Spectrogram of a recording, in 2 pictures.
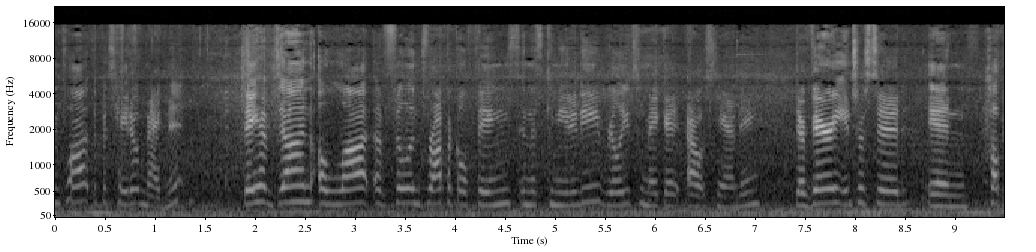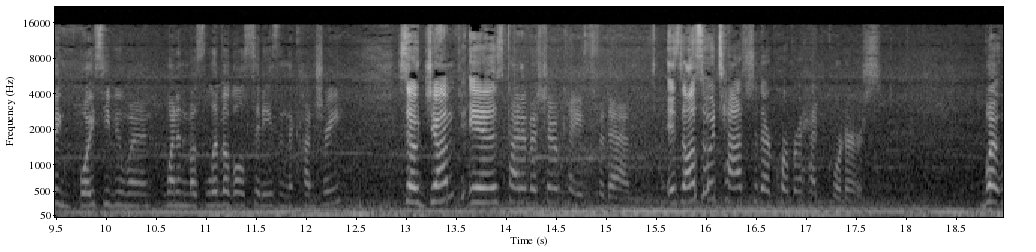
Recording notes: Take you on a walking tour of downtown Boise.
